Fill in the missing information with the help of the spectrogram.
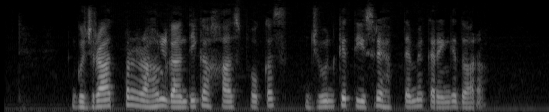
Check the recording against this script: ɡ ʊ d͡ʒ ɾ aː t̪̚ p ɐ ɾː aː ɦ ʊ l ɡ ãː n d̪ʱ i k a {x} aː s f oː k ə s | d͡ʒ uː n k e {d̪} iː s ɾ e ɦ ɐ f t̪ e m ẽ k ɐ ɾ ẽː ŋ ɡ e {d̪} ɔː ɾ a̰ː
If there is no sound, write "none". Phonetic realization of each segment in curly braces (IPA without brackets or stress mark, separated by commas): x, t̪, d̪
